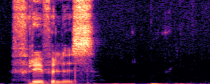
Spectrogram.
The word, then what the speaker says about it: frivolous: Now let's go to the third word that we have and it is frivolous. Frivolous. The stress is on the first syllable.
